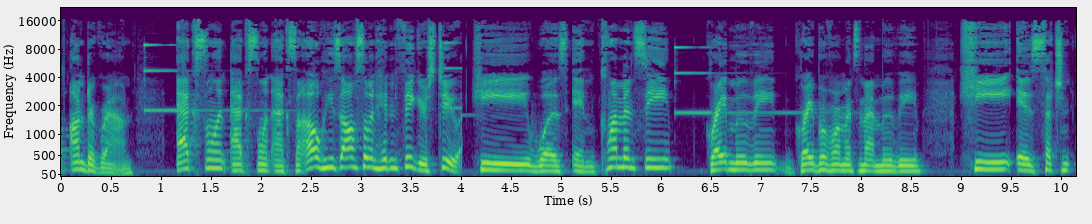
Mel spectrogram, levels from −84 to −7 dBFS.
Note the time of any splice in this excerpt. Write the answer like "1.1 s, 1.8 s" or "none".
4.0 s, 8.9 s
